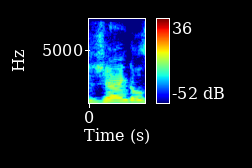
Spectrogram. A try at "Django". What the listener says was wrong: You said the Django, and then you corrected yourself, and you still said the Django. The D is silent.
